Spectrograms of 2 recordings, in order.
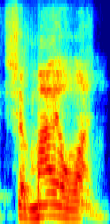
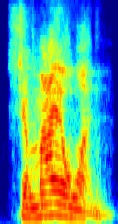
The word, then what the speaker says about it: Shemayawan: Simeon is Shemayawan. Shemayawan. Shemayawan. Sha, ma, I, one.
